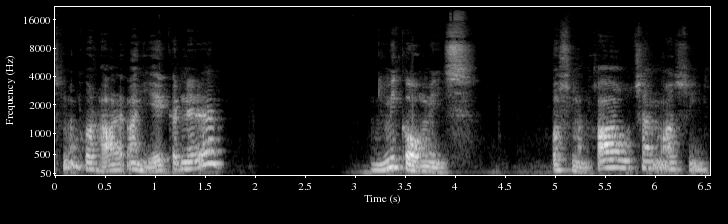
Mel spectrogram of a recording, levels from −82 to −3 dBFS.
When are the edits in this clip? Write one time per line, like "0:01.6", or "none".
none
